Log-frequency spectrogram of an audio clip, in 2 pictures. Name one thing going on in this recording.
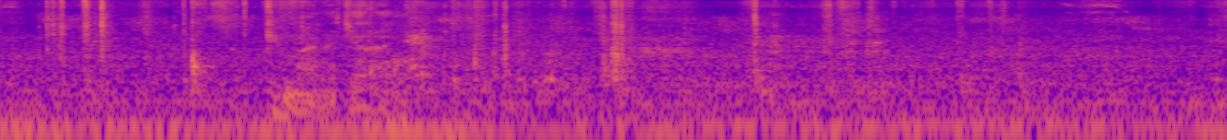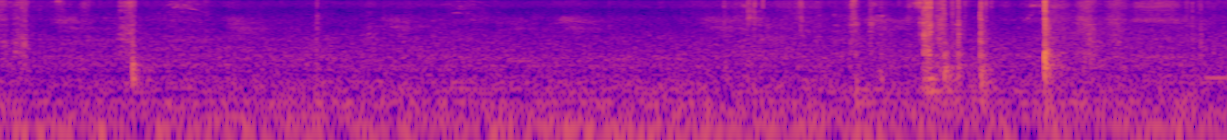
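Plastic clicks and knocks softly as a small part is twisted by hand.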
